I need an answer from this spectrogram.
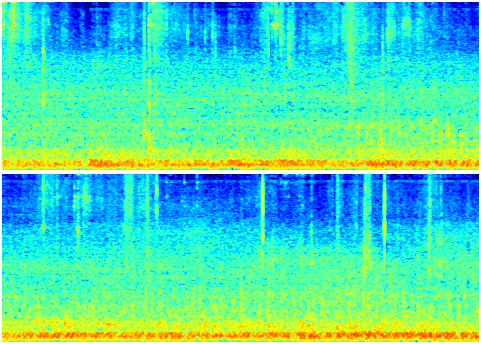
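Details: Loud, steady rumble of road traffic outdoors, with faint voices and no clear animal call.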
